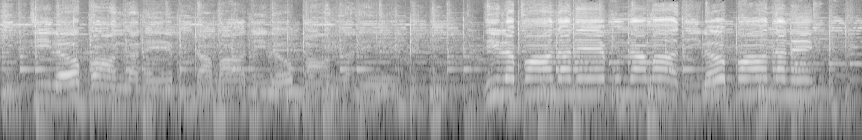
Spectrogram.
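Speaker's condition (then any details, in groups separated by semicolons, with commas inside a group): No condition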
